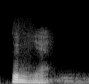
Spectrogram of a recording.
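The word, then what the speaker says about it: دنيا: Kata dunya juga dunya ketemu ya. Harusnya idgham tapi harus dibacanya jelas ya. Biasanya idgam tapi di sini ternyata tidak boleh idgham. Harus izhar dunia.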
